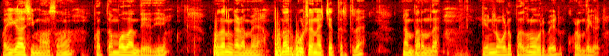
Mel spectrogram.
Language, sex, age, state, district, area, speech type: Tamil, male, 60+, Tamil Nadu, Thanjavur, rural, spontaneous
